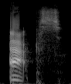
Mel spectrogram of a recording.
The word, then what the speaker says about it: ask: starting over number 39 ancient England pronounced ask as axe um and so when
